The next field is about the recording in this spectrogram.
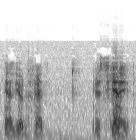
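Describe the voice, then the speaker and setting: A folksy oil rig hand in an old radio play. His voice is very low and husky, with an easygoing, rustic turn of phrase. It comes through a dull 1940s recording. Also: expressive, measured pace, sharp tone, heavily acted. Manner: colloquial, rustic working-man grammar. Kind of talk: 1940s radio drama acting.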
